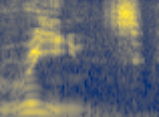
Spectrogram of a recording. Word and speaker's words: rhyne: They're called reens, although it's spelled R-H-Y-N-E, and that's drained all the land.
